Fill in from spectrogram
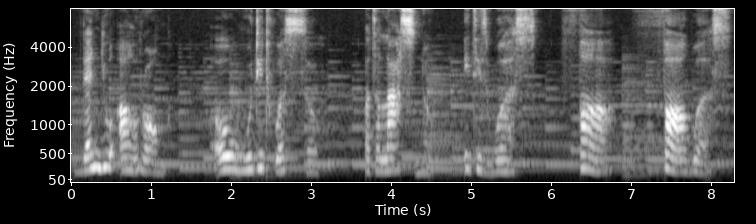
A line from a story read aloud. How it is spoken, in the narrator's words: said solemnly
